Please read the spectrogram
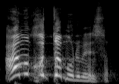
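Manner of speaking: high, loud pulpit declamation; fiery preaching. Acted. Preacher scolding the congregation for complaining, fiery loud preaching. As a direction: drive the point home to the crowd.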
